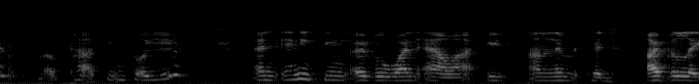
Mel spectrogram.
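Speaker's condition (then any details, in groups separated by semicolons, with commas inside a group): Cerebral palsy, dystonic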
